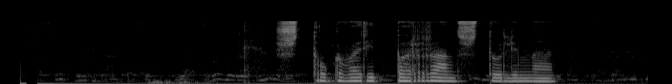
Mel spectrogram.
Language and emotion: Russian, angry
